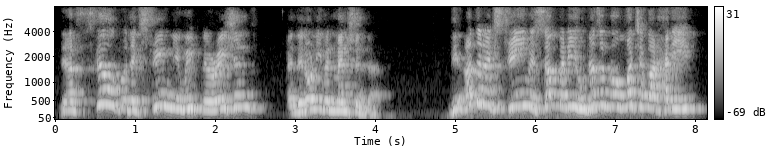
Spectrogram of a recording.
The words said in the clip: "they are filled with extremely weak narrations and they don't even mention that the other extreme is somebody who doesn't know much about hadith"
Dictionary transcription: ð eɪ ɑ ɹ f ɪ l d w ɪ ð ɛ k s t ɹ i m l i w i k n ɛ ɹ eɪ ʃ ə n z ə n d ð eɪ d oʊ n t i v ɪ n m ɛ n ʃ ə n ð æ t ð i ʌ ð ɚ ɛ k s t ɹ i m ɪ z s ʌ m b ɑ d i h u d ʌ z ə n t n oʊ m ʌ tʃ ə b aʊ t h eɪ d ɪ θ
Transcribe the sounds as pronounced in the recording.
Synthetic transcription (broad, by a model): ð eɪ ɑ ɹ f ɪ l d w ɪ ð ɛ k s t ɹ i m l i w i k n ɛ ɹ eɪ ʃ ə n z ə n d eɪ d oʊ n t i v ɪ n m ɛ n ʃ ə n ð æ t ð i ʌ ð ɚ ɛ k s t ɹ i m ɪ z s ʌ m b ɑ d i h u d ʌ z ə n t n oʊ m ʌ tʃ ə b aʊ t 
